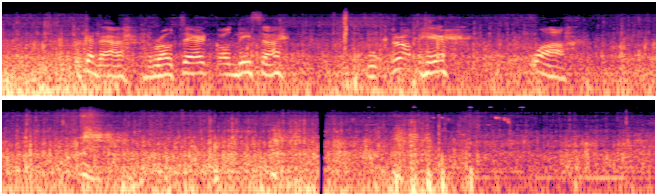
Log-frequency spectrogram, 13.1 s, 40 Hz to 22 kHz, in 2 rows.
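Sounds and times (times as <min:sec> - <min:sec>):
bike rattling on dirt trail: 0:00.0 - 0:13.0
wind on microphone: 0:06.6 - 0:11.7.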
